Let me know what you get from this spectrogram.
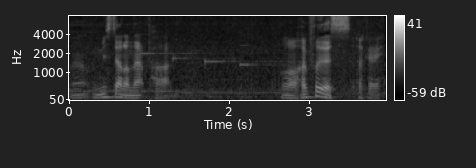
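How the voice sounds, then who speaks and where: Casual male let's-play commentator, slightly deep voice, chatting over game music. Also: normal speed. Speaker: game streamer playing and commenting. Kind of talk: casual live gameplay commentary.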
